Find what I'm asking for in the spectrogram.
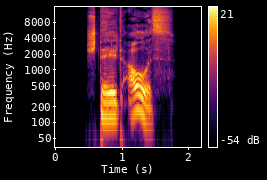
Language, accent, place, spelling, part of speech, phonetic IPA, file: German, Germany, Berlin, stellt aus, verb, [ˌʃtɛlt ˈaʊ̯s], De-stellt aus.ogg
- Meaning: inflection of ausstellen: 1. third-person singular present 2. second-person plural present 3. plural imperative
